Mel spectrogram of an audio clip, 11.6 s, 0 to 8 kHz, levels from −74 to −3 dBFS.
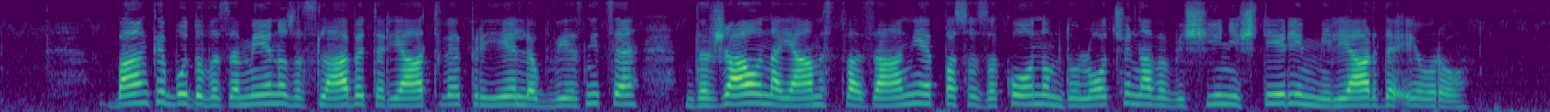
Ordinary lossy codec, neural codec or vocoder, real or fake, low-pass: none; none; real; none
